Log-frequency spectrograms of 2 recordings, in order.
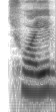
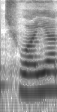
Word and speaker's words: ছোঁয়া: ছোঁয়া মুখ ফুলিয়ে বলল, আমার নাম ঠিক করে উচ্চারণ কর। আমার নাম ছোঁয়াইয়া না, ছোঁয়া, সুন্দর নাম।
